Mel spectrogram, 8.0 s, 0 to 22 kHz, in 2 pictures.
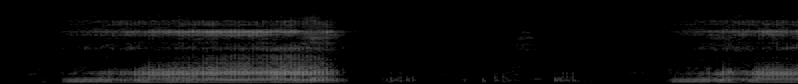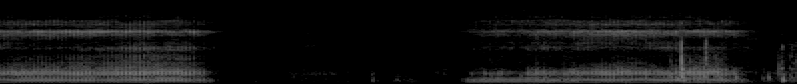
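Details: Sleeping male: loud, buzzing, tonal snores with each breath, about 20 a minute, with quiet pauses between; snoring.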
